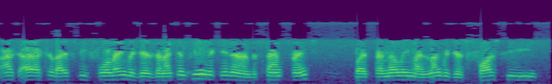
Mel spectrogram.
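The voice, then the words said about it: Foreign-accented English. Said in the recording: “mistaken because of an accent.”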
